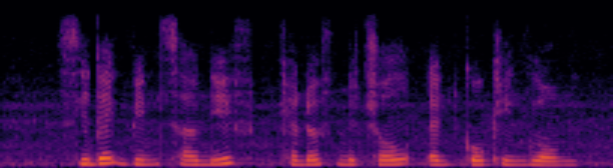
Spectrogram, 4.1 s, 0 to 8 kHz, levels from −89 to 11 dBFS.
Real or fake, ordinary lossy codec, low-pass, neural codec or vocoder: fake; none; 7.2 kHz; codec, 16 kHz, 8 kbps, FreqCodec, smaller model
